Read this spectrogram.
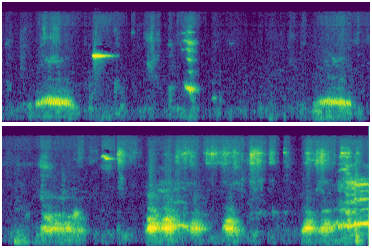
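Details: Cane Corso, an Italian Mastiff, at a breeder one hour west of Nashville, Tennessee: soft mid-pitched whines and short grunting yelps come in bursts, growing busier toward the end, with a faint high squeak early on.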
